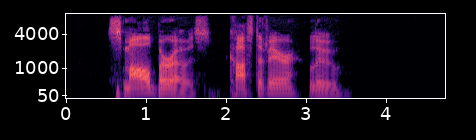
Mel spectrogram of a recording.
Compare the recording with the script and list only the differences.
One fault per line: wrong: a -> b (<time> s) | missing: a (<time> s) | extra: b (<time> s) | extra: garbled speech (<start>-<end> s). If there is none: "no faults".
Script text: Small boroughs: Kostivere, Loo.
no faults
